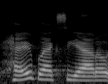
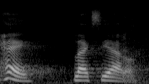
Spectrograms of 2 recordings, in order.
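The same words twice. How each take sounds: First: It is said in a bright, cheerful greeting tone. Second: It is said in a firm, serious tone. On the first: It is a simple hello. "it's a greeting" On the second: Something important needs to be discussed. "we need to have a conversation"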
